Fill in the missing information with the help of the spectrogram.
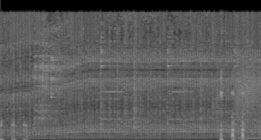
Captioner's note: boat sound ♫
